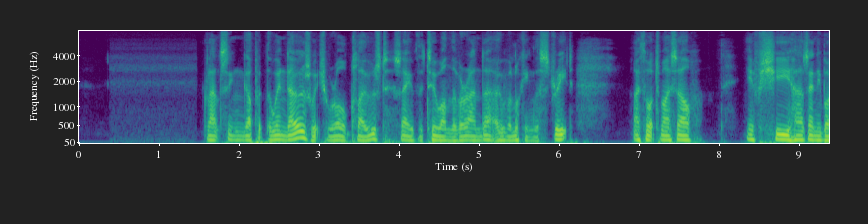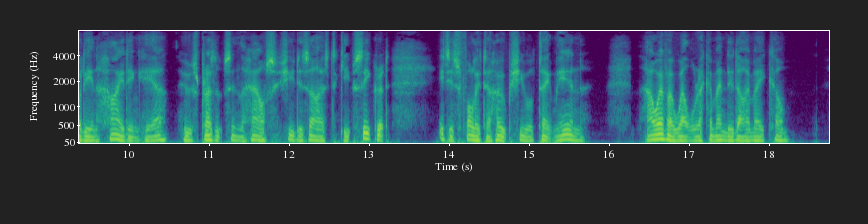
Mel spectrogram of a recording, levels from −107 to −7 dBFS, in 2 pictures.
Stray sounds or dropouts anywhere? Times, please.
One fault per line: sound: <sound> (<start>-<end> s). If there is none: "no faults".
no faults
